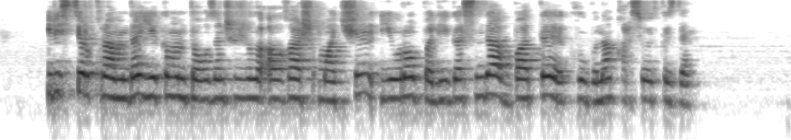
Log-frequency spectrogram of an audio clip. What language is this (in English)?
Kazakh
